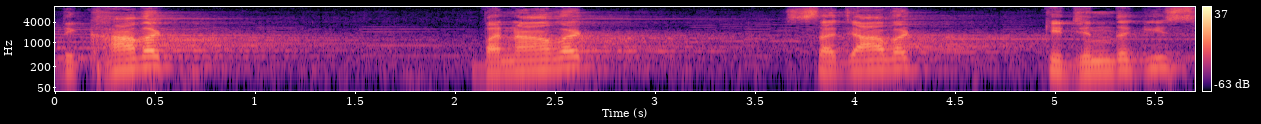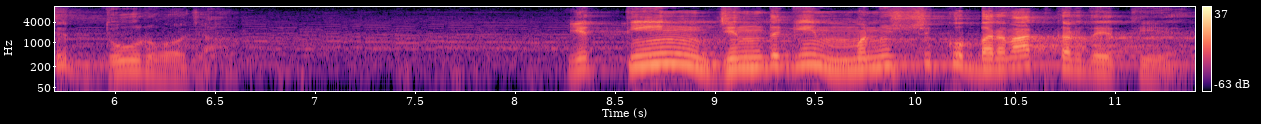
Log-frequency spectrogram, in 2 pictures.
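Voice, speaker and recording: A man's voice: on the high side, sing-song, sharp tone. A man giving a devotional sermon at a large religious gathering, preaching in repeated lists and rhythmic phrases. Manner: sings verses slowly, then preaches in repeated lists. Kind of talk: devotional sermon with sung bhajan lines. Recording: live broadcast with long reverb and faint music.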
